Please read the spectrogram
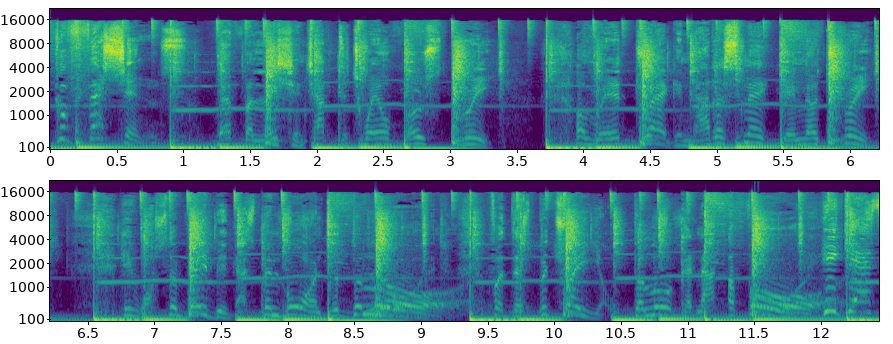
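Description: G-funk hip-hop track with rapping over a heavy, repeating bass line and a thin, high held lead tone. The beat drops out briefly a few seconds in.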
